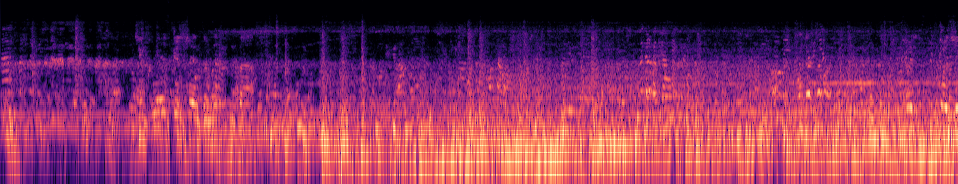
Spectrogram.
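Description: A tram rumbles and rattles along its rails.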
